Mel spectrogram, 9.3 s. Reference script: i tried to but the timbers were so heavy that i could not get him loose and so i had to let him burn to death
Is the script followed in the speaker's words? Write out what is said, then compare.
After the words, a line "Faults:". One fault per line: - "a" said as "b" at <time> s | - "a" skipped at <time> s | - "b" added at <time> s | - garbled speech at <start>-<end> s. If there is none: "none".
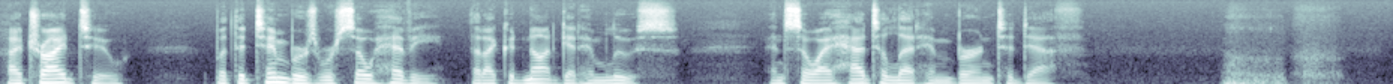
i tried to but the timbers were so heavy that i could not get him loose and so i had to let him burn to death
Faults:
none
